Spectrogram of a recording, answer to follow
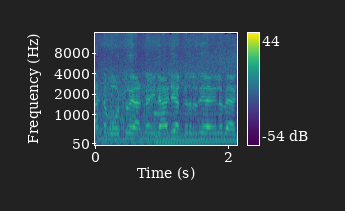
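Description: Mostly a man talking, over a steady low hum that grows stronger about a second in.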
